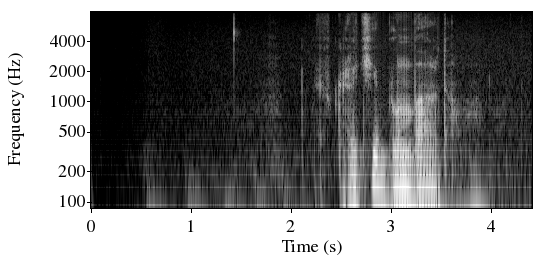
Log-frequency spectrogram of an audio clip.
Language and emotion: Russian, sad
